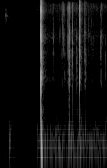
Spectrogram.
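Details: Snapping shrimp recorded by a long-term passive acoustic recorder in a South Carolina estuary produce sharp, broadband clicks, a few crisp snaps scattered irregularly like crackling rice krispies.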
